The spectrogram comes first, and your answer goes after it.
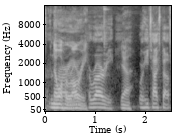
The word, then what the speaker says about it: Harari: Noah Harashi or Noah Harari. Harari.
